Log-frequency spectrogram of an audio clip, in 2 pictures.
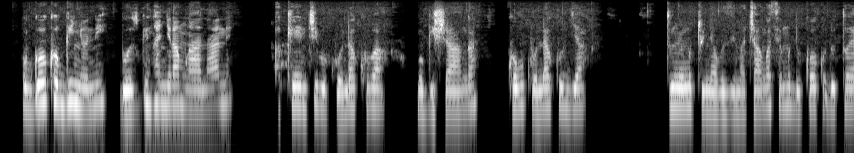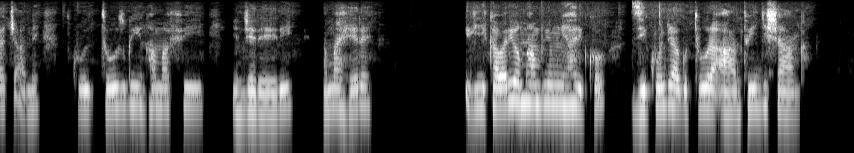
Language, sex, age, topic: Kinyarwanda, male, 18-24, agriculture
